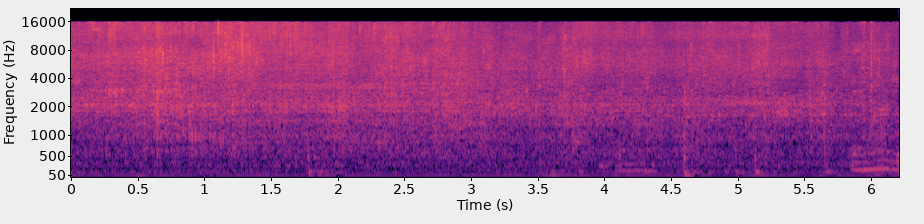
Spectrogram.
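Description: Beef frying in a pan with onions, a steady close sizzle broken by scraping and stirring sounds, with a few quiet voice fragments underneath.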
